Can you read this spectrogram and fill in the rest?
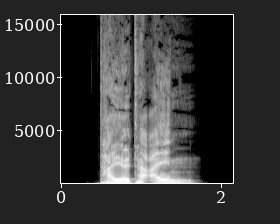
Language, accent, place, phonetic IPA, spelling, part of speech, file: German, Germany, Berlin, [ˌtaɪ̯ltə ˈaɪ̯n], teilte ein, verb, De-teilte ein.ogg
- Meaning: inflection of einteilen: 1. first/third-person singular preterite 2. first/third-person singular subjunctive II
